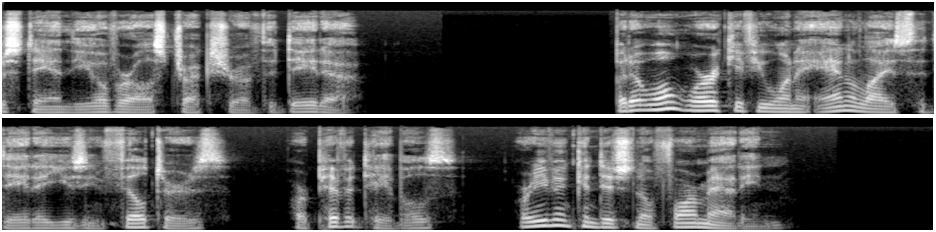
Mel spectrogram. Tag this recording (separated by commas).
Speech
